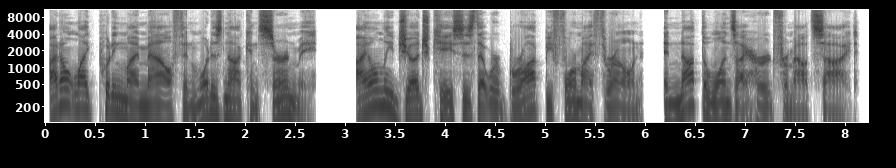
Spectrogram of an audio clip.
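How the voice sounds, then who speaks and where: A man's voice: fairly low pitch, expressive, normal speed, dry recording, clean studio sound, close to an everyday voice. A man voicing an aging king in a read folk tale, exclaiming with sorrow over a lost friend. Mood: firm. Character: aging male king, grieving old friend.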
